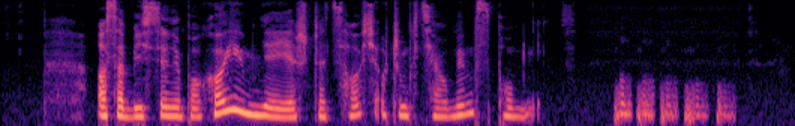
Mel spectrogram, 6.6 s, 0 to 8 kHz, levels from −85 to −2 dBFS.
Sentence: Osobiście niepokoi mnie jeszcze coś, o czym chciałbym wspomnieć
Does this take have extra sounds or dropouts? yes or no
yes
